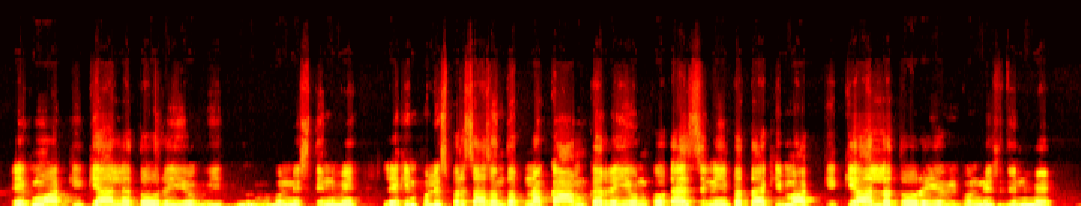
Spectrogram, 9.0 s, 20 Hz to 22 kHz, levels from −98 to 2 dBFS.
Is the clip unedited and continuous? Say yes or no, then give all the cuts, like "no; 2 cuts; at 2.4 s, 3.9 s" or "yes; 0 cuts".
yes; 0 cuts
